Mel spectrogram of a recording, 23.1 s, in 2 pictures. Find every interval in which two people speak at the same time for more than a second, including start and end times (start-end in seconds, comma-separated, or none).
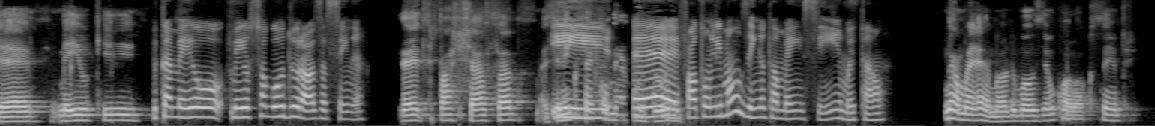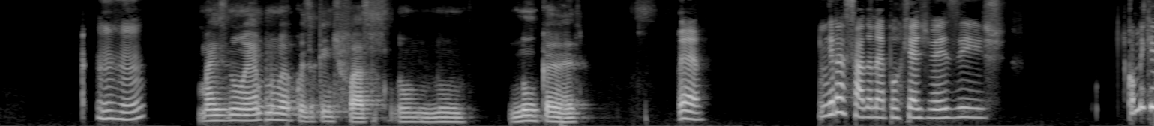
5.5-6.8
